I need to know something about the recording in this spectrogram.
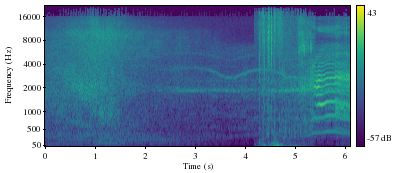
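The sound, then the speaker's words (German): Steady road noise swells and fades as many cars rush past on a street, followed by a sharp louder burst and a rising tonal whine at the end; no one speaks. “Die Straße. Aber wie komme ich darüber? Da sind so viele Autos.”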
